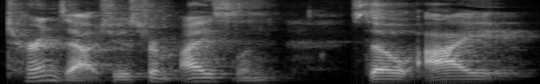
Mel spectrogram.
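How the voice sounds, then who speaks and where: A man co-hosts a casual interview in a relaxed, friendly way, using fillers as he talks. His voice is a bit low, and he joins over a remote call. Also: normal speed. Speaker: co-host.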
